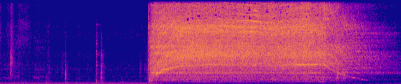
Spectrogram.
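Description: DeWalt sliding compound miter saw switched on about three seconds in, cutting an angled end through a walnut board. The blade runs loudly and steadily for about three seconds, then the trigger is released and it winds down with a falling pitch. A few light knocks come first as the wood is set in place.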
